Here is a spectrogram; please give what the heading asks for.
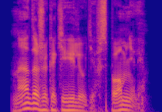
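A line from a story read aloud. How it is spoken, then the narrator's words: Colonel's snort. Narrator (Russian): хмыкнул полковник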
